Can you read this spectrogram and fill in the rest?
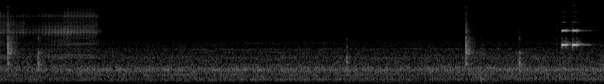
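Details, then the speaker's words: Thermaltake Dr. Power II PSU tester in manual A mode, on a PSU believed to have a bad PCIe connector: a few clicks, then two short high warning beeps at the PCI power reading; bad rail or connector suspected. "So that's what happens when you have a bad voltage rail or a bad connector or anything that's causing it not to give you a clean current."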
